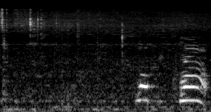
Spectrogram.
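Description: A high voice making two short sing-song sounds, one at about a second and a half in and a slightly longer one just before the end, after a quieter stretch of room noise.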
